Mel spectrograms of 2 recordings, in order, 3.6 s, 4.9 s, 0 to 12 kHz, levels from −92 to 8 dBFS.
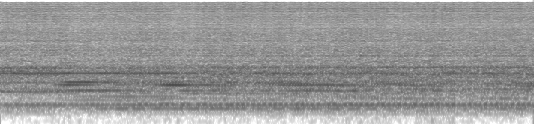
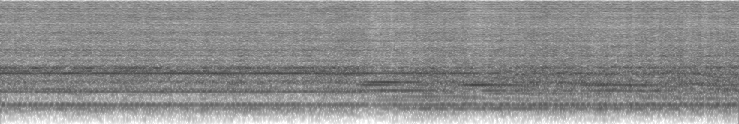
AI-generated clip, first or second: second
